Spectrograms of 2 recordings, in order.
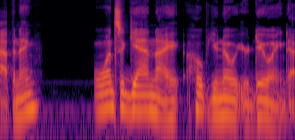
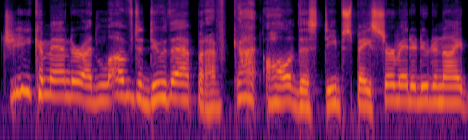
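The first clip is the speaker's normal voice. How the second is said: high, gushing mock enthusiasm; fake eagerness; 9 semitones higher than usual. Eiffel dodging the commander's order, gushing and high. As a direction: oversell it like a keen schoolboy.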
